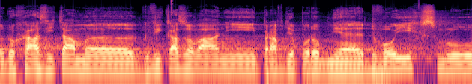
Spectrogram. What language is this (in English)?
Czech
